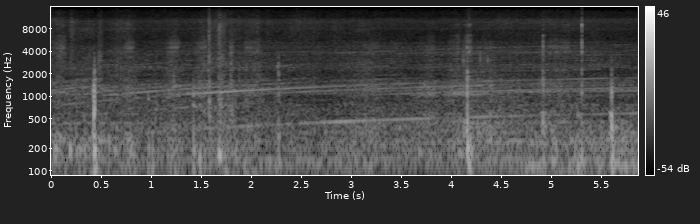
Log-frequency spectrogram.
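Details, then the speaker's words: Carrier Infinity propane backup furnace, call for gas heat: inducer whine keeps climbing in pitch with scattered clicks, ramping far higher than usual; pressure switch not closing, flash code 32, birds blocking flue pipe. "that thing's ramping way higher than they usually do I think one of these pressure switches are not closing"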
